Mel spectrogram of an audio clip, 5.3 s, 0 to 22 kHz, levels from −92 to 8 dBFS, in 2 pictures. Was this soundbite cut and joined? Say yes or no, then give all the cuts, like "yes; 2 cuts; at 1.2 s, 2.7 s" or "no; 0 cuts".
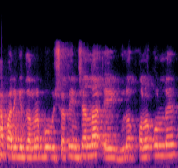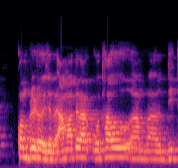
yes; 1 cut; at 2.7 s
